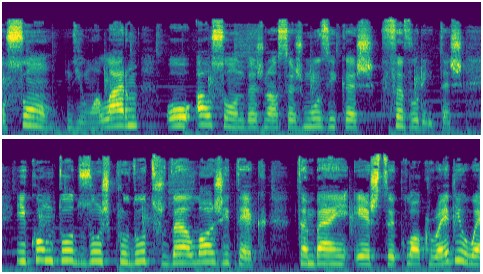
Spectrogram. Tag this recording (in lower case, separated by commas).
speech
